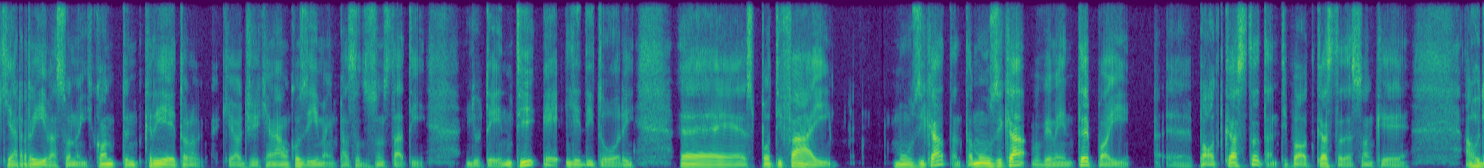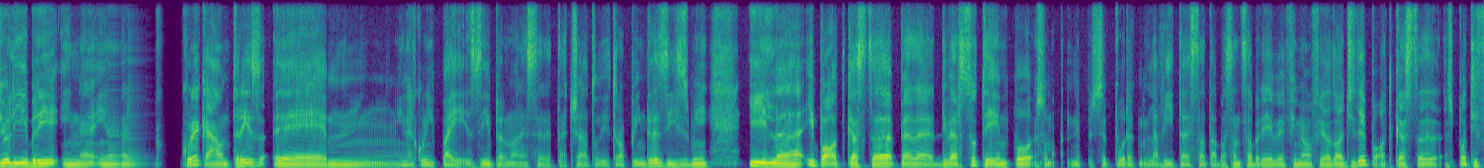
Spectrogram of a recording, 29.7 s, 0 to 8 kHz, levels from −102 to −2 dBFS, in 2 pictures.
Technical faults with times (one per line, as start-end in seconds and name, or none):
15.94-16.67 call audio freeze
17.85-17.92 short stall from a late packet
26.92-27.38 jitter buffer speed-up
